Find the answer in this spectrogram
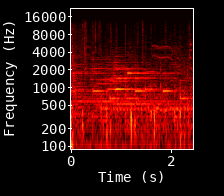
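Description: Film soundtrack music with long held notes over a run of light, irregular knocks.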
